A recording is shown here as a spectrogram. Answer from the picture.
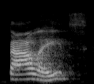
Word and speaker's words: phthalates: one class of chemicals phthalates uh so right so the ph is silent i know it's kind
